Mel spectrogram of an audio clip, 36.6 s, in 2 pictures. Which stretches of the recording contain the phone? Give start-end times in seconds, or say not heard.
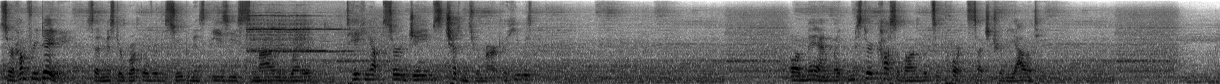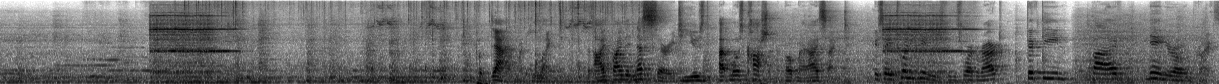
3.6-5.2, 20.5-21.8, 31.5-33.0.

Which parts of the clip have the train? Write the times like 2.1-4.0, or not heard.
0.0-36.5.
